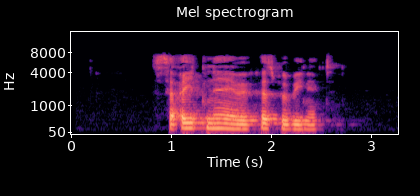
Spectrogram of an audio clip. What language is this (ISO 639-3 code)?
ckb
